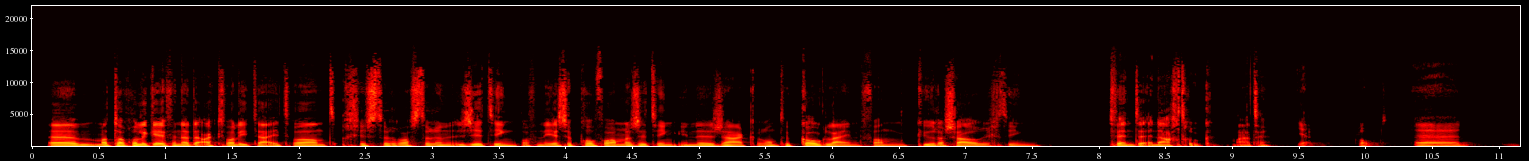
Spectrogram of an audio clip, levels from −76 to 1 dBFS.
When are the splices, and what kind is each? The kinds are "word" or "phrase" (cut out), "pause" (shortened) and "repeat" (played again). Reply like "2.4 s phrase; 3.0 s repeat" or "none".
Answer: none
